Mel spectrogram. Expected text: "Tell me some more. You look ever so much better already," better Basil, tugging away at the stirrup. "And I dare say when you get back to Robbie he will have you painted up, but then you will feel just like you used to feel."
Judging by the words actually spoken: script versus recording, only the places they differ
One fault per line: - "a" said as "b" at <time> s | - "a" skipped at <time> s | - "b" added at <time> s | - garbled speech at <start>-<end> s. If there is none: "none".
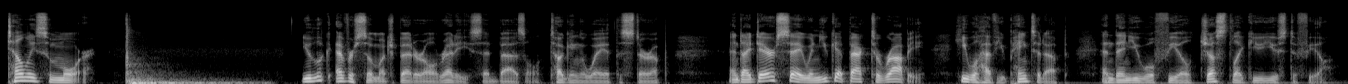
- "better" said as "said" at 4.7 s
- "but" said as "and" at 11.0 s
